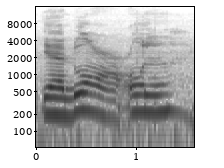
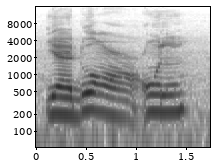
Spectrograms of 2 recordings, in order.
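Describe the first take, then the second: No difference in how they are said.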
